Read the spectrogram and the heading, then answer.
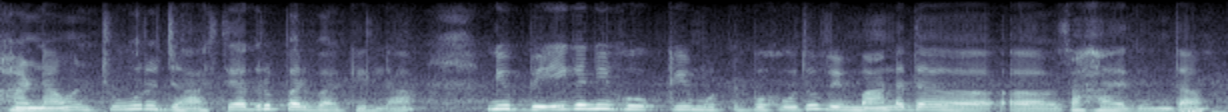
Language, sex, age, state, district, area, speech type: Kannada, female, 30-45, Karnataka, Udupi, rural, spontaneous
